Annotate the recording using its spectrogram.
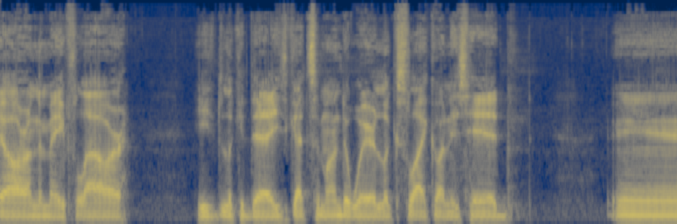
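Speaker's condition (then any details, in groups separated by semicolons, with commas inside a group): No condition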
